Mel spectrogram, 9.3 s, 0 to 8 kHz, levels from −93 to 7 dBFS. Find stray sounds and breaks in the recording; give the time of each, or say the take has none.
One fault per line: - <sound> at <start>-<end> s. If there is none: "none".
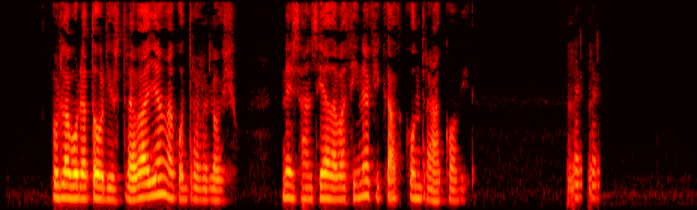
- laugh at 7.6-8.0 s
